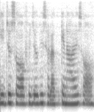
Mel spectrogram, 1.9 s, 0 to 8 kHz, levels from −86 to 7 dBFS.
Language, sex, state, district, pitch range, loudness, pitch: Hindi, female, Bihar, Madhepura, 225-235 Hz, -31 LUFS, 230 Hz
